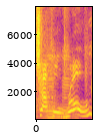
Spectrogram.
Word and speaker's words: Chappell Roan: Kamala Harris is, and Chappell Roan, am I saying that correctly? That's right.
